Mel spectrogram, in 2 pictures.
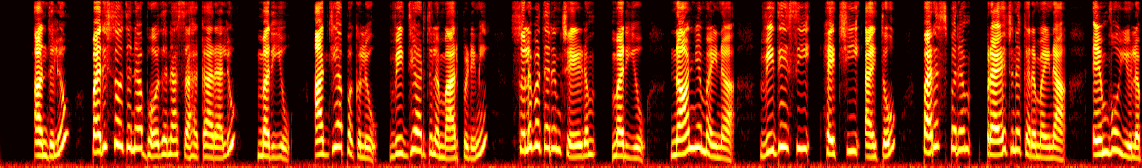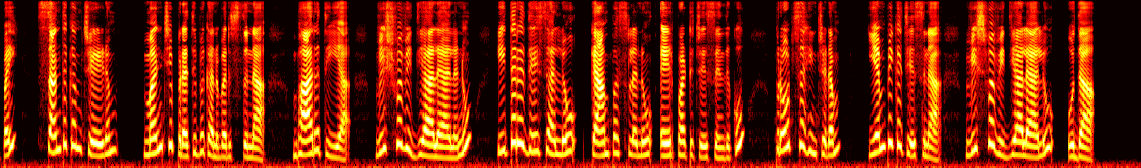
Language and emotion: Telugu, neutral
